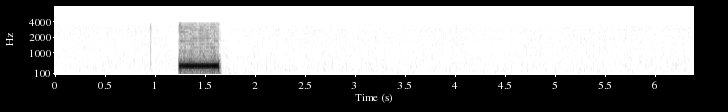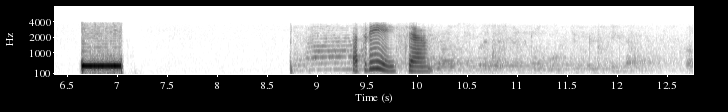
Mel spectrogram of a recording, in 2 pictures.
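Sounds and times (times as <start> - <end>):
telephone busy signal beeps after a dropped call: 1.3 - 1.7, 6.7 - 7.1
speech: 9.4 - 10.3.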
